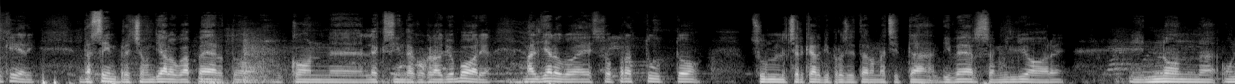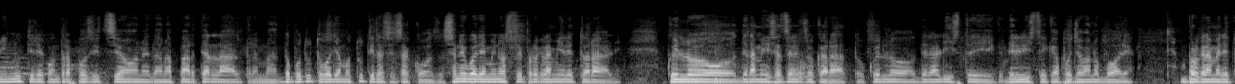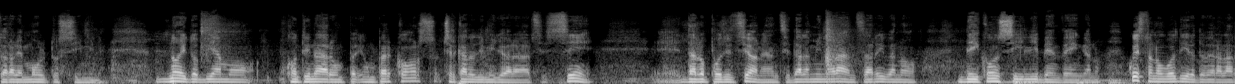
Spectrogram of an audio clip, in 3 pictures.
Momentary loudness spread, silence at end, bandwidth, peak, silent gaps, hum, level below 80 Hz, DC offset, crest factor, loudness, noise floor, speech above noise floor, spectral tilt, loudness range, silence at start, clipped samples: 10 LU; 0 s; 13 kHz; 0 dBFS; none; none; -36 dBFS; under 0.1%; 18 dB; -18 LUFS; -37 dBFS; 20 dB; -6.5 dB/octave; 3 LU; 0 s; under 0.1%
